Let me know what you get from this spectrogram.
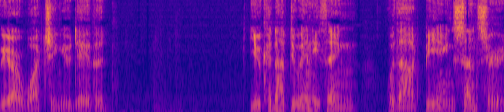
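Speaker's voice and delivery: put-on very low, hushed, menacing scary voice. Speaking as the watching deep state, in a scary voice. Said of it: "that was a scary voice".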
